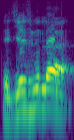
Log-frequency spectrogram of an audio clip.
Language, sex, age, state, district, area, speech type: Dogri, male, 45-60, Jammu and Kashmir, Reasi, rural, spontaneous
